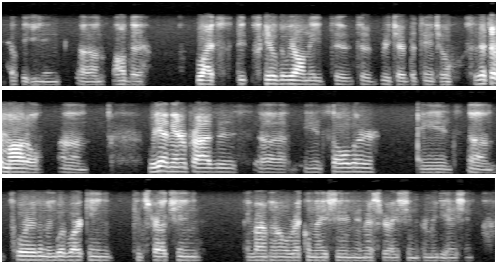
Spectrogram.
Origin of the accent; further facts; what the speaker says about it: Virginia, United States; now in West Virginia, United States; And I'm actually from Russell County, Virginia, not too far from Kentucky, less than an hour drive. I grew up on a farm there, and my dad's a coal miner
